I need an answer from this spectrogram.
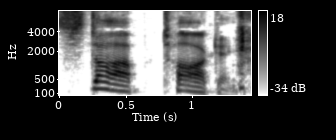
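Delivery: firm, authoritative, commanding, loud and high. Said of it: "You had such a commanding tone".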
